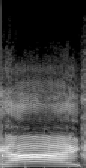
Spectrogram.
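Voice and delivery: high, loud, limp little "hi"; mock wimpy greeting. Comedian meeting a rough-gripped driver, mock wimpy. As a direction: send yourself up with a high-pitched wimpy greeting. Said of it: "I immediately feel like such a pussy".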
